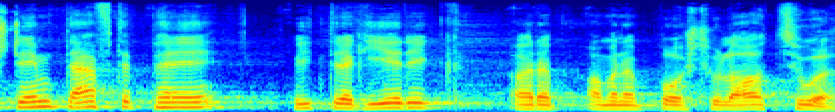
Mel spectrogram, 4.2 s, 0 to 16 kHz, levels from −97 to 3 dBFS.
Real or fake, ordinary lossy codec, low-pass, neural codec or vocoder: fake; none; 14.4 kHz; vocoder, 48 kHz, 128 mel bands, Vocos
